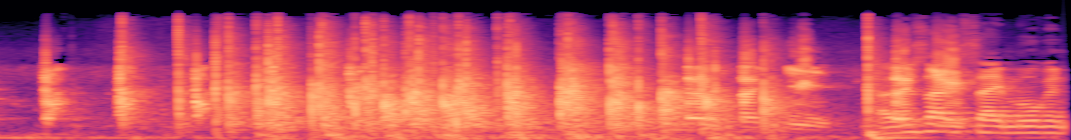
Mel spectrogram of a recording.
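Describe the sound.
A small group claps in a quick, uneven burst of sharp hand claps for about four seconds, then the applause stops abruptly and a person starts talking.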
